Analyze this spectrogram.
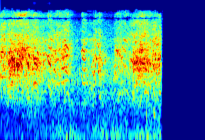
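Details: Flock of parakeets playing in the trees, giving continuous high, harsh screeching calls in overlapping waves that swell and fade for about two seconds before stopping.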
